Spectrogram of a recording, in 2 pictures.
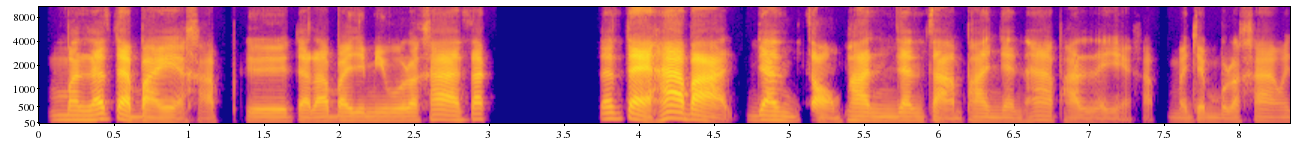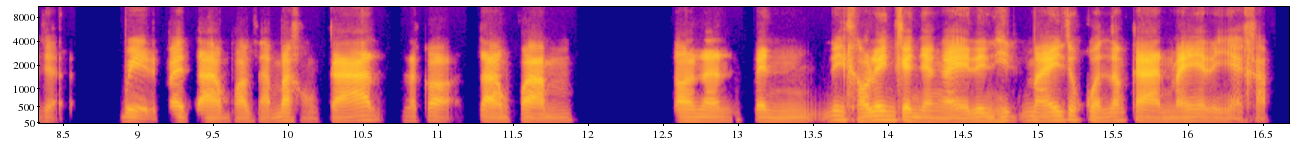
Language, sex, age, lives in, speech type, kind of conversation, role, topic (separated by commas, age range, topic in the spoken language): Thai, male, 35-39, Thailand, conversation, unstructured, none, ถ้ามีคนบอกว่างานอดิเรกเป็นเรื่องเสียเวลา คุณจะตอบอย่างไร?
